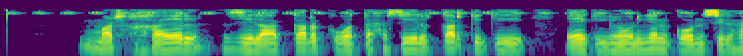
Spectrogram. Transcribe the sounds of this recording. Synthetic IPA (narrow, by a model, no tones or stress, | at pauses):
mɐʈʰxajlzɪlaːkɐɾkwɐt̪ɐhsiːlkɐɾkkieːkjuːnijənkoːnsɪlɦɛ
